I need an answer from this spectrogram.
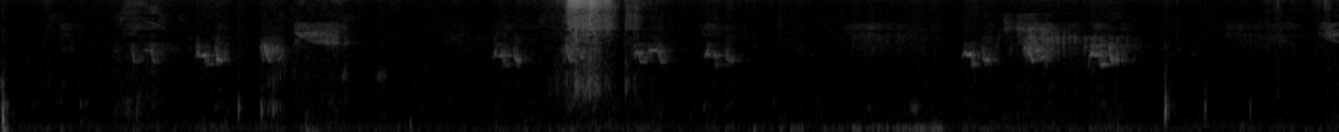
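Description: Faint wild birds chirping: short high notes repeated on and off, with a brief burst of noise about six seconds in.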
